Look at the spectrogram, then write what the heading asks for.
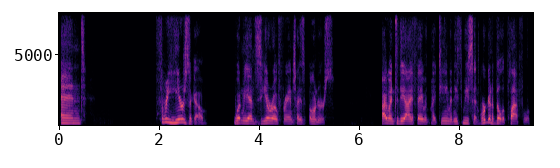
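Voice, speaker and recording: Slightly hoarse, higher-pitched man explaining business. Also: moderate pace, pauses often, a bit bright, dry recording. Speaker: guest, franchise company founder. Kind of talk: webinar interview, explanatory business talk.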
